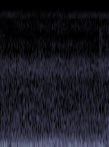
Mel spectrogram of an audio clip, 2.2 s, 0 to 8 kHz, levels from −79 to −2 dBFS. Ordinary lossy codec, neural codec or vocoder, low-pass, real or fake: none; codec, 16 kHz, 6 kbps, DAC; none; fake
